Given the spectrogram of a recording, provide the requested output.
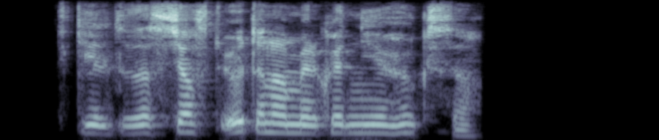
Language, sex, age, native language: Icelandic, male, 18-19, Icelandic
